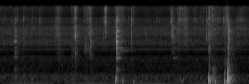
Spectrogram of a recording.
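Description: Small clicks and handling noises of someone eating rice by hand at a table, with a louder knock about two seconds in and two louder knocks close together near the end.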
